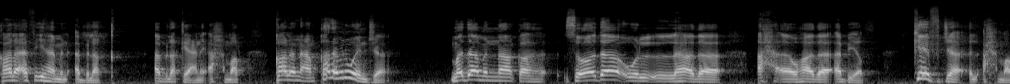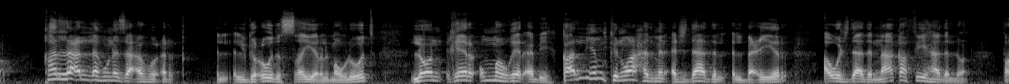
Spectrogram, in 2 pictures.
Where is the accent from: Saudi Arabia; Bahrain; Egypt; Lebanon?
Saudi Arabia; قلت أنا من from Saudi Arabia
